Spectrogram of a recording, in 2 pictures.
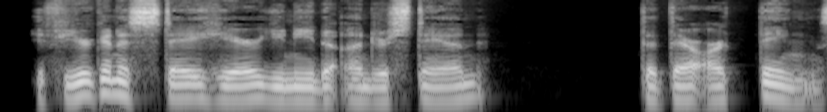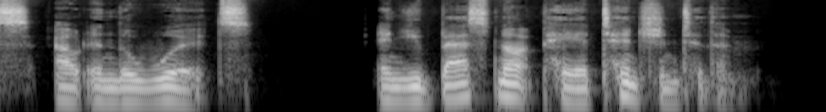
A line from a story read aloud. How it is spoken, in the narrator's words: he said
